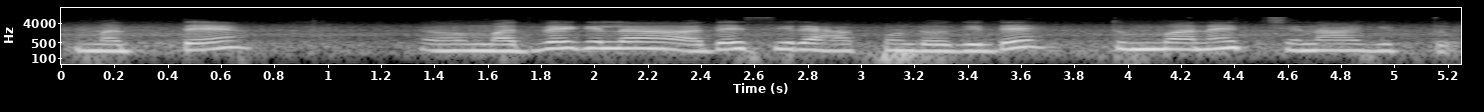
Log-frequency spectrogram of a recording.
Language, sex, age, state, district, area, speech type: Kannada, female, 30-45, Karnataka, Kolar, urban, spontaneous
